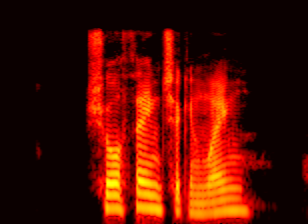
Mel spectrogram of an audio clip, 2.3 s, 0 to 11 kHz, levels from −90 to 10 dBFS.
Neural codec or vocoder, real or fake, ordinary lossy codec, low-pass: codec, 16 kHz, 4 kbps, FreqCodec, larger model; fake; none; 7.2 kHz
